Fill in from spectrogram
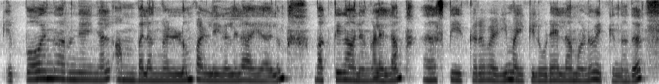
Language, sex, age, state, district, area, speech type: Malayalam, female, 18-30, Kerala, Ernakulam, rural, spontaneous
